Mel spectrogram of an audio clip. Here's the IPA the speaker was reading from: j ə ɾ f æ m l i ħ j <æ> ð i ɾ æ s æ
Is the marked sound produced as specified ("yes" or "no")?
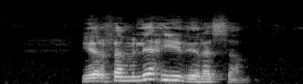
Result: no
